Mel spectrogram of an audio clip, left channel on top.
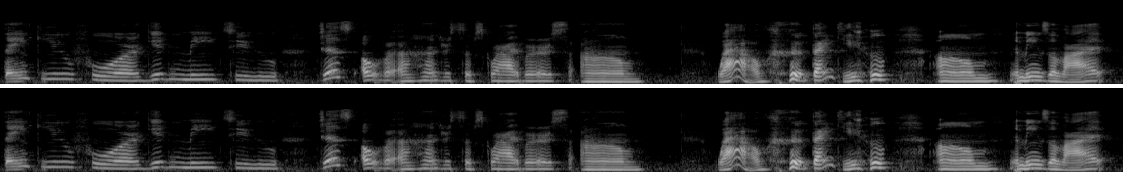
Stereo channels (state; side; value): identical; both; correlation 1.00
